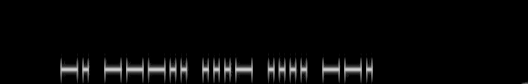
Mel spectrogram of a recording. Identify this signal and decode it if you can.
Morse code, heard as a keyed tone, about 26 wpm, 700 Hz. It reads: N8VHG
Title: Speed Racing - USA 1x3 Call Signs 22wpm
